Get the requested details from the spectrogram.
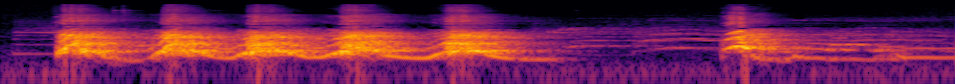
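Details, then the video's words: An Irish Wolfhound in a lazy howling bout: five loud, hoarse bark-howls about half a second apart, each sliding downward, a quiet gap, then one more harsh bark trailing into a low drawn-out moan. "Irish wolfhound lazy howl"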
